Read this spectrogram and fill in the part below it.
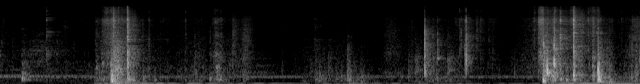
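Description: Metal and plastic items clatter in a plastic box.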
